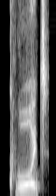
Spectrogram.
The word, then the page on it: quoit: Indian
